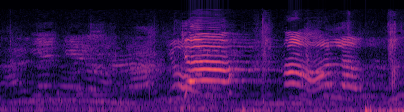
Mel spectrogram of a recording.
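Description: Young girls' high-pitched squeals during a badminton game: a loud one about halfway through and another about a second later. Between them comes a single sharp tap of a racket striking the shuttlecock.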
